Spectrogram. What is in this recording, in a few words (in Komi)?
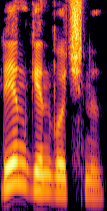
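рентген вӧчны, Komi, female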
